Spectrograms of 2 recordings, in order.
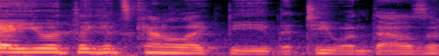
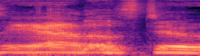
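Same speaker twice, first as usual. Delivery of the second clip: smug dismissive; 4 semitones higher, 7 dB louder, slower than usual. Retold or imitated. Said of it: "they're like".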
